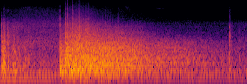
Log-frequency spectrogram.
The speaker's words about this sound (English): The crew tests a few of the fountain's high-powered shooters.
